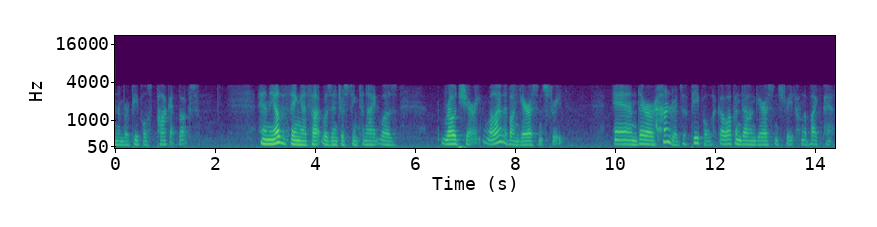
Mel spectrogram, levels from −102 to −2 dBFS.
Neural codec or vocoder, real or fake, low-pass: none; real; 3.6 kHz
